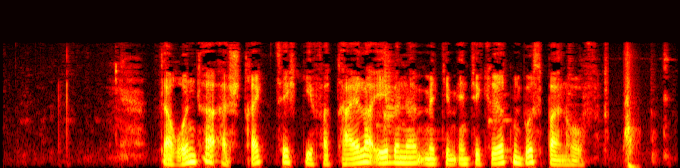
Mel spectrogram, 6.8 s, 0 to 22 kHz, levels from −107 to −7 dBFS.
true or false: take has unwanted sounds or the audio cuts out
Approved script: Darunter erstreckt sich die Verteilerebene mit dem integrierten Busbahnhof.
true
